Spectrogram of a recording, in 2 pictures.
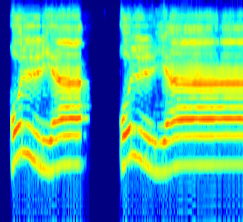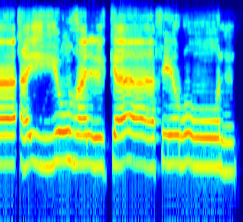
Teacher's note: लाम पर कलकला नहीं होना चाहिए, बगैर कलकले के आप पढ़िए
